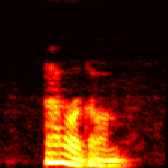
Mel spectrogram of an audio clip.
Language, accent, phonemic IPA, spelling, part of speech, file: English, Southern England, /ˈæɹəɡən/, Aragon, proper noun, LL-Q1860 (eng)-Aragon.wav
- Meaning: 1. An autonomous community in northeastern Spain. Capital: Zaragoza 2. A river in the autonomous communities of Aragon and Navarre, Spain; in full, Aragon River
